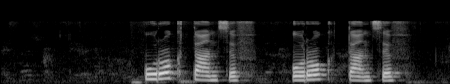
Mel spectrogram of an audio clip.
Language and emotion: Russian, neutral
